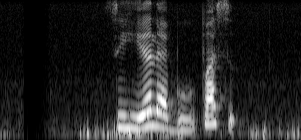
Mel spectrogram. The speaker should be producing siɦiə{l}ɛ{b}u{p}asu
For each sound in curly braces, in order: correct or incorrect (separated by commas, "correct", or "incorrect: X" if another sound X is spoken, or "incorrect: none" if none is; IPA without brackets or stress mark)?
correct, correct, correct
